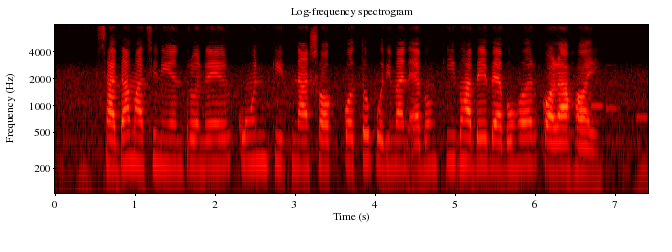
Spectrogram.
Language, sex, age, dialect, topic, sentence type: Bengali, female, 18-24, Rajbangshi, agriculture, question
